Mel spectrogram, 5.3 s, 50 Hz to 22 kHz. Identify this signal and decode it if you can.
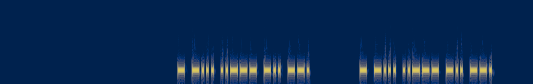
Morse code, heard as a keyed tone, about 52 wpm, 700 Hz. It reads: TB2DG TB2DG
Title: DXCC-100 Call Signs - 5 Characters - Repeated 2x - 50wpm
